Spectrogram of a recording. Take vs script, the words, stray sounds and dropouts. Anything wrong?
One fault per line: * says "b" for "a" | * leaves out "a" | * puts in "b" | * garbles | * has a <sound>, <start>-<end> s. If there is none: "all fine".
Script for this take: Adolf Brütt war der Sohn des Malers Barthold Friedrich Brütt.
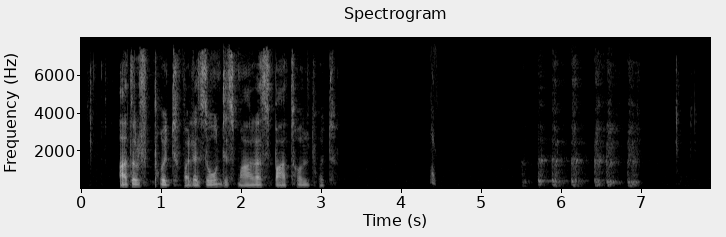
* leaves out "Friedrich"
* has a chirp, 4.4-4.5 s
* has a throat clearing, 5.5-7.0 s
